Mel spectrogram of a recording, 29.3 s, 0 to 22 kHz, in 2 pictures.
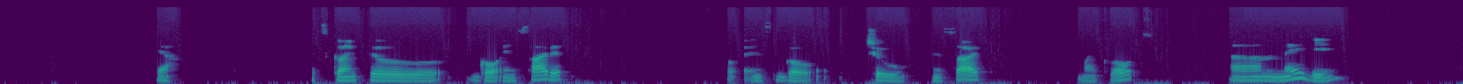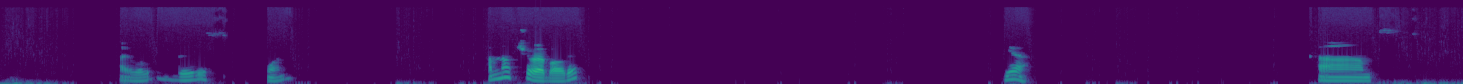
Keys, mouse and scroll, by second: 6.6-9.7 middle drag, 10.2-12.6 drag, 12.6-13.8 scroll up 12, 13.8-14.6 scroll up 2, 14.6-20.8 drag, 28.2-29.2 drag.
